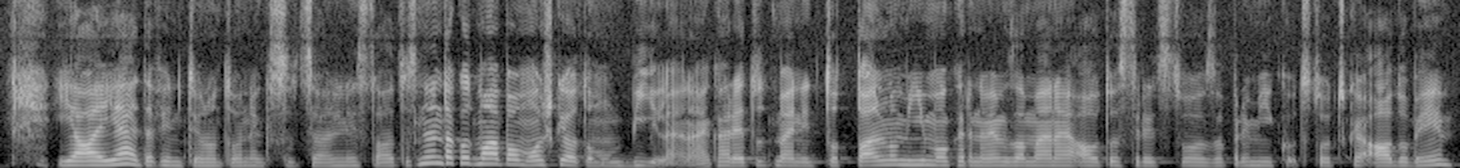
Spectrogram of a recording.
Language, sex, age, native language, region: Slovenian, female, 18-29, Slovenian, Drava region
